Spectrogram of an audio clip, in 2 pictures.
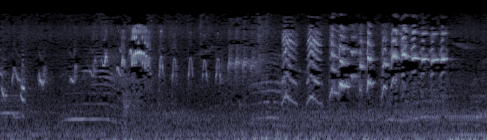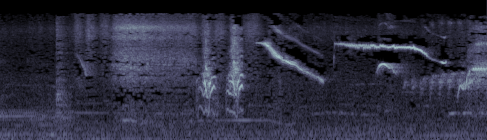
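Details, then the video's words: Jalak kapas myna singing actively (gacor): scattered high chirps, sharp clicks and buzzy bursts, then long smooth falling and rising whistles toward the end, with a faint low hum in the background. "Burung Jalak Kapas Gacor"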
